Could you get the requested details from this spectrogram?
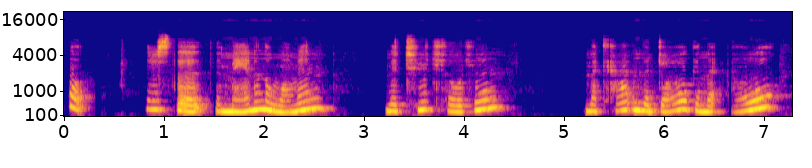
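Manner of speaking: usual speaking voice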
